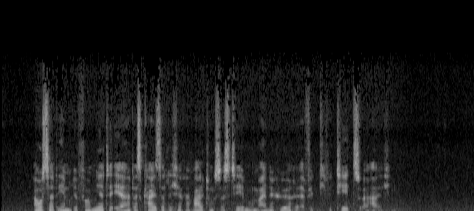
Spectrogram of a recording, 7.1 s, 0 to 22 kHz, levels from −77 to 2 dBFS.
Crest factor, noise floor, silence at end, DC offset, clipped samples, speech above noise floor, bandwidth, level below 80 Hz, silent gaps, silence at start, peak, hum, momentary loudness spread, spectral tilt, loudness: 24 dB; -54 dBFS; 0 s; under 0.1%; under 0.1%; 24 dB; 16.5 kHz; -56 dBFS; none; 0.05 s; -8 dBFS; none; 11 LU; -2 dB/octave; -28 LUFS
